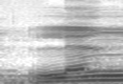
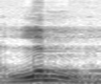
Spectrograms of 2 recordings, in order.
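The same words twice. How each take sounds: First: The word is said softly with a gentle hum. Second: The word is cut off abruptly and forcefully. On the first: The speaker calls it right. "tapi lam, lembut" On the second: The speaker calls it wrong. "jangan dihentak ya, ... nah tidak lam"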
